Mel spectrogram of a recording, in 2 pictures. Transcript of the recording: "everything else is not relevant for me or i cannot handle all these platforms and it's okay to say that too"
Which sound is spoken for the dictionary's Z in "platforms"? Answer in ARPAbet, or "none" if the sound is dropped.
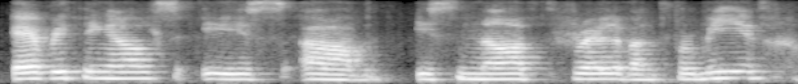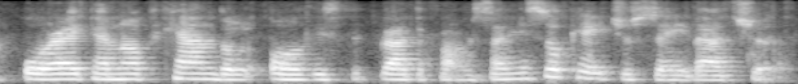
S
